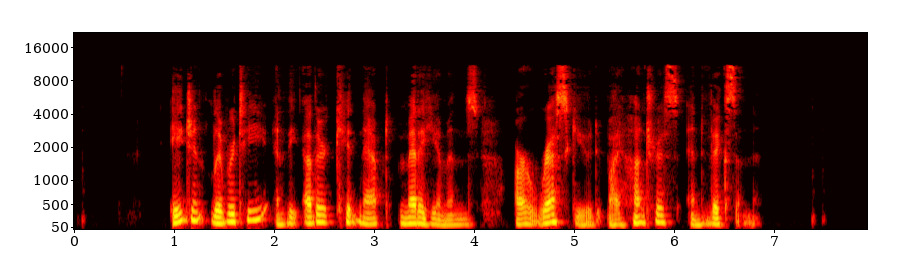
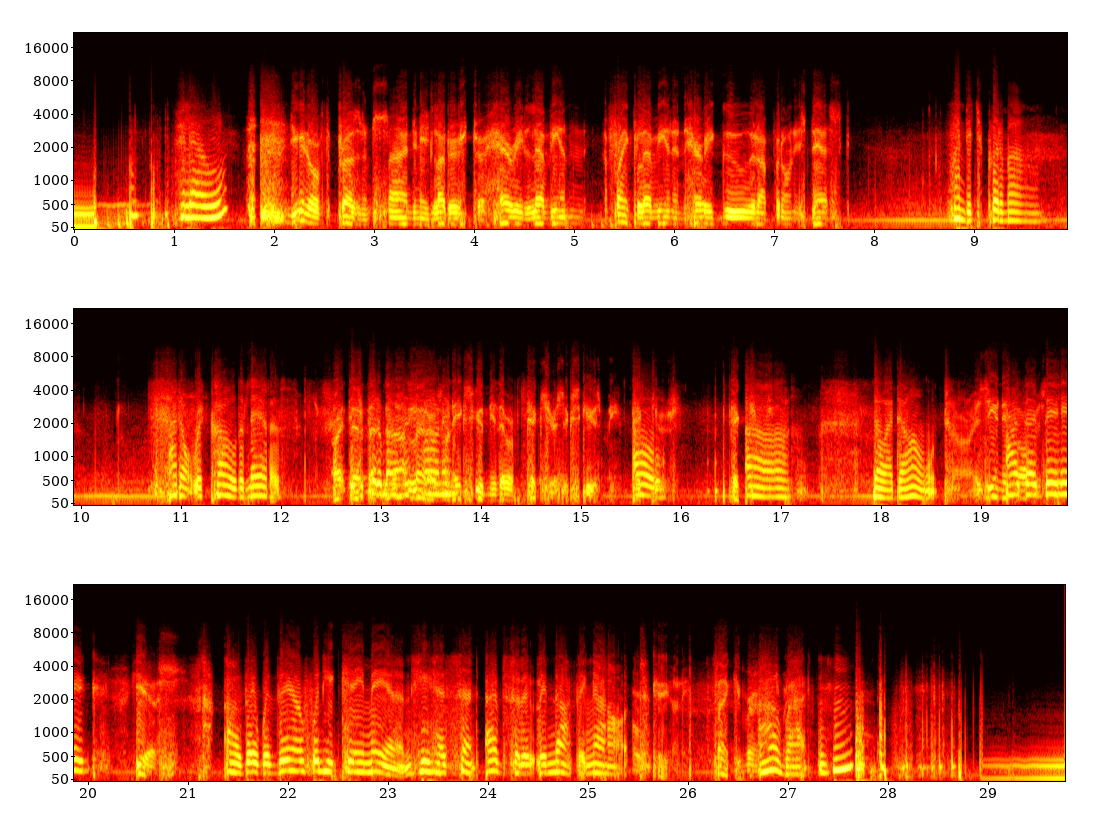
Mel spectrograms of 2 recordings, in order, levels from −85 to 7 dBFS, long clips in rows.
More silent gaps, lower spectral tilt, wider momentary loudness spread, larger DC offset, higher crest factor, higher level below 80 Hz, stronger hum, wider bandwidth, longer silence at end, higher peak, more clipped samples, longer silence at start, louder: neither; second, -6 dB/octave vs -9 dB/octave; second, 9 LU vs 16 LU; neither; first, 20 dB vs 14 dB; second, -46 dBFS vs -34 dBFS; neither; first, 11.5 kHz vs 7.4 kHz; first, 1.1 s vs 0 s; second, -4 dBFS vs 0 dBFS; neither; first, 0.95 s vs 0 s; second, -24 LUFS vs -15 LUFS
